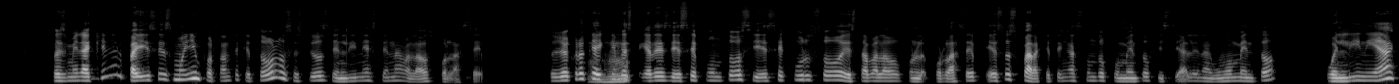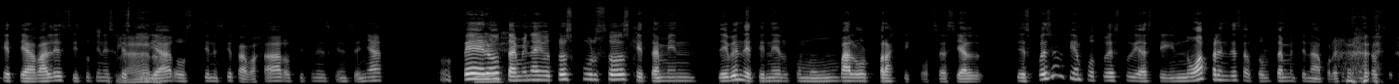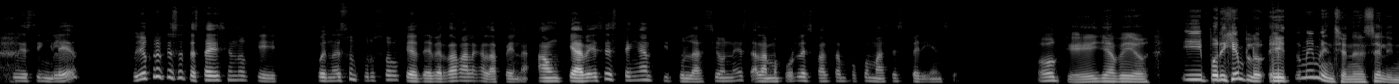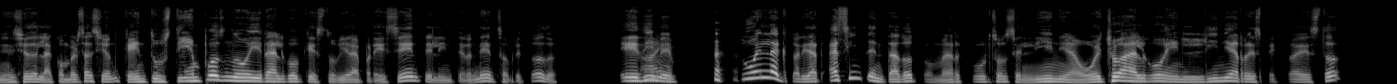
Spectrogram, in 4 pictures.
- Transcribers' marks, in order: laugh; chuckle
- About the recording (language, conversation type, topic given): Spanish, podcast, ¿Qué opinas de aprender por internet hoy en día?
